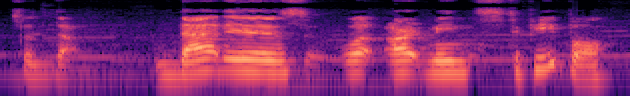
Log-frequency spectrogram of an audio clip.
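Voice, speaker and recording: A woman's voice: fairly low pitch, measured pace, darkish tone, soft background music. A woman streaming a game, casually reading dialogue aloud and reacting as she plays.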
